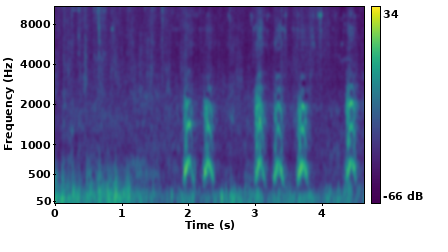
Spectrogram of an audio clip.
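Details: A pet dog playing at a dog park gives short, harsh barks after two seconds of low rumbling noise. The barks come singly and in pairs, about six in all, spaced unevenly over the last three seconds.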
